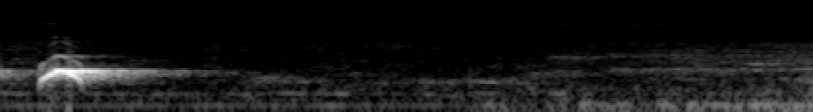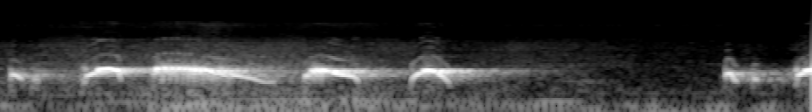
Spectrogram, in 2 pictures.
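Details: Spotted dove coos for luring birds: a short single coo, a long gap with a faint low hum, then a mellow phrase of short hoots and one longer falling coo, and another phrase starting.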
